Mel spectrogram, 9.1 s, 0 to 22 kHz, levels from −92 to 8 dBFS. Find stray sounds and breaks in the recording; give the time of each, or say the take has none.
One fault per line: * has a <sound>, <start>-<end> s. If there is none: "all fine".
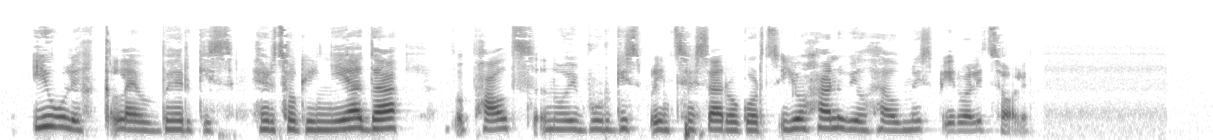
all fine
